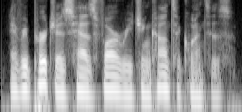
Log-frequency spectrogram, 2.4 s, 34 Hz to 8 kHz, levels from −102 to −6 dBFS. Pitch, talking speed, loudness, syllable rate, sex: 90 Hz, 150 wpm, -18 LUFS, 6.5 syllables/s, male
